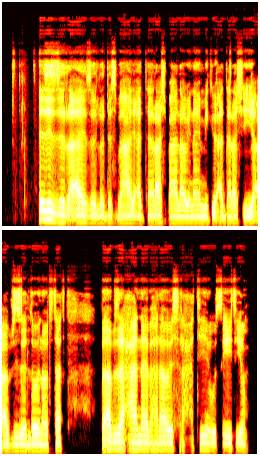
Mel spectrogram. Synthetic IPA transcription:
ʔɨzizɨɾ̰ʔajzɐlːo̞d̪ɐsbahlia̰d̪aɾaʃbahlawinajmɨɡbiʔa̰d̪aɾaʃɨjːṵʔa̰βzizɐlːɐwunawt̪ʰɨ̥t̪ʰat̪ | b̥ɨʔaβzaħanajbahlawisɨɾaħt̪ʰiwʊt͡sʼiʔit̪ɨjːo̞m

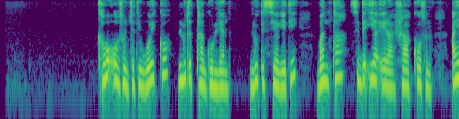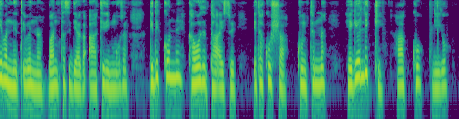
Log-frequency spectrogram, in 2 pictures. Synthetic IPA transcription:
kʰɐwɔʔoːsɔnt͡ʃːɐt̪ɪwɔjkːɔ | lʊt̪ʼɛt̪ʰːaːɡɔlːɪjɐn | lʊt̪ʼːɪsːɪjaːɡe̞ːt̪ɪ | bɐnt̪ːasɪd̪ɛʔɪjaʔeɾaːʃaːkʰːo̞ːsɔnɐ | ʔɐjbɐnːɛt̪ʼɪbɛnːɐbɐnt̪ːɐsɪd̪ɪjaːɡɐʔaːt̪ːɪd̪ɪmːoːsɔnɐ | ɡ̥ɪd̪ɪkːɔnːɛkɐwɔt̪ɛt̪ːaːɐjsːɔj | ɛt̪ɐkɔʃːaː | kʊnt̪ːɛnːɐ | hɛɡe̞ːlɪkʰːɛ | haːkːɔ | ɡiːɡɔ

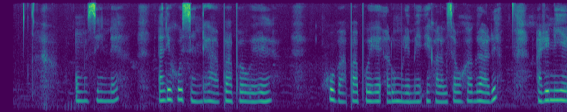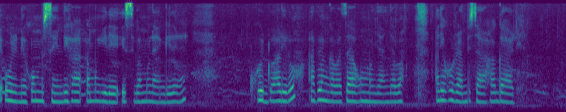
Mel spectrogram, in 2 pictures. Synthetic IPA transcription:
omusiːnde̞ | alixusiːndixapaːpʰawe | xuβapaːpʰawealumule̞me̞ʔːxalaβisawuxaɡaːɾi | aɾinije̞ulinixumusiːndixaːmwiːle̞isiβamulaːŋɡiɾe̞ | xwidwaːlilo̞aβe̞ːŋɡaβat͡saxumuɟaːɲɟaβaː | lixuɾaːmbisaxaɡaːri

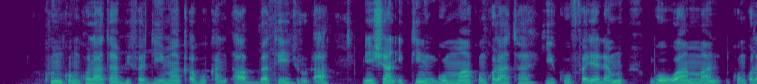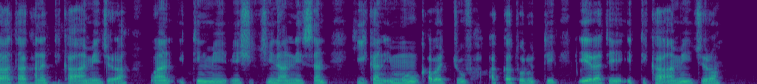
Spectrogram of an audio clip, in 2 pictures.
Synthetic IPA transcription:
kʰʊŋkɔŋkɔlaːt̪aːbɪfɐd̪iːmaːkʼɐbʊkɐnᶑa̰ːbːɐt̪e̞ːd͡ʒɪɾʊᶑa̰ː | me̞ːʃaːnʔɪ̰t̪ːiːŋɡʊmːaːkɔŋkɔlaːt̪ʰaːhiːkuːfːɐjɐd̪ɐmʊɡɔwːaːmːaːnkɔŋkɔlaːt̪aːkɐnɐt̪ːɪ̥ka̰ːʔɐmeːd͡ʒɪɾɐ̰ | wʔaːnɪt̪ːiːnme̞ːʃɪt͡ʃːiːnaːnːeːsːɐnhiːkɐnɪ̰mːo̞ːkʼɐbɐt͡ʃːuːfɐkːɐt̪ɔlʊt̪ːɪᶑeːɾɐt̪ḛːʔɪt̪ːɪka̰ːʔɐ̰meːd͡ʒɪɾɐ

